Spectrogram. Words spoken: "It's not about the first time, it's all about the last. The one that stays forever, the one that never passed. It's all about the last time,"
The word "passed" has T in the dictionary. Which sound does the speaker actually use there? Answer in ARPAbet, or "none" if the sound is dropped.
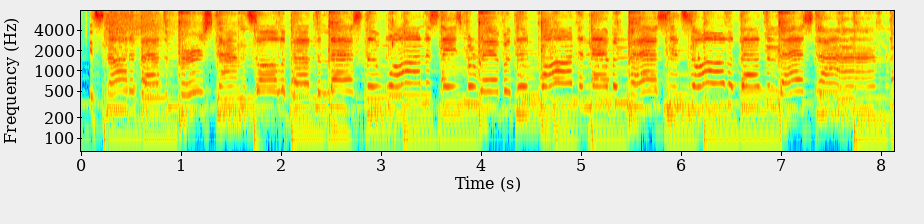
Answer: none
